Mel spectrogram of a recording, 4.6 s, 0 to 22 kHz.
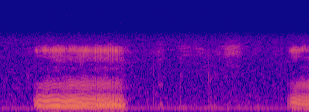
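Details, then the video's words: Sleeping cat snoring indoors: one long droning breath of about 1.3 seconds with a humming, wavering tone and stacked overtones, then quiet breathing, and a second snore starting at the end. "Вот так храпит кот"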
